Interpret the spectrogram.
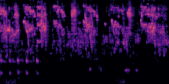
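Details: Colourful budgerigars chirping: a dense, continuous flock chatter of rapid, scratchy warbles and squeaks, with short clipped notes pulsing in quick succession throughout.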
